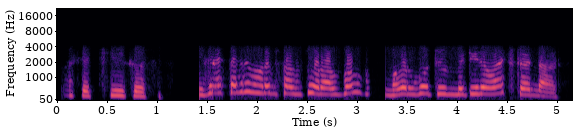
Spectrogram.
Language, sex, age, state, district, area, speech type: Kashmiri, male, 30-45, Jammu and Kashmir, Bandipora, rural, conversation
